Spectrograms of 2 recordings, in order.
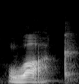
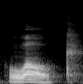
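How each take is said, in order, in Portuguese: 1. O som do L é mudo na palavra. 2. O som do L é pronunciado na palavra. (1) "o L não é pronunciado, assim como no verbo walk" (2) "no verbo também não é walk"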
